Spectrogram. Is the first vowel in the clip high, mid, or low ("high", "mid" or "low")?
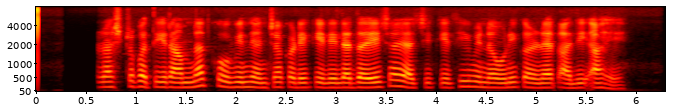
low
